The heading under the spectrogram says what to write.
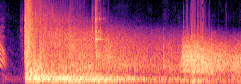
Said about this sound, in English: This is a howitzer, something between a mortar and a cannon. The shells used as artillery are rusty from years in storage. So soldiers are wiping them down.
